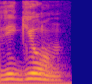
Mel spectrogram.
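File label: "region", Azerbaijani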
